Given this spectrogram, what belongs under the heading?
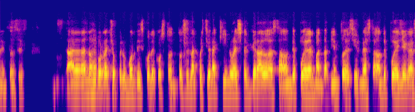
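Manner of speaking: ordinary talk, nothing marked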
